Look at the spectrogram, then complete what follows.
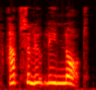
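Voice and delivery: high, indignant outburst; blustering. A narrator's reading. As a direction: bluster back, pitch leaping up. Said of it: "Seth blustered".

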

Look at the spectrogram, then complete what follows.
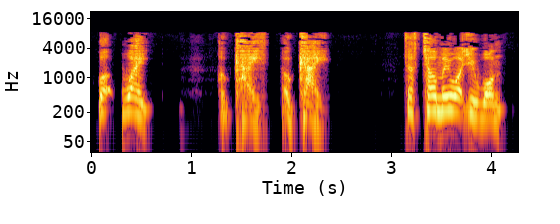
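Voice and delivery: high, urgent backtracking; cornered thug giving in; frightened pleading. A narrator's reading. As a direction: beg quickly for your life. Thug begs as his life is threatened.

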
